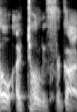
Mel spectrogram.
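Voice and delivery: put-on faint hint of British accent. Joking that the writer forgot the character is american: slightly british accent. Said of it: "she says in a slightly British accent".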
